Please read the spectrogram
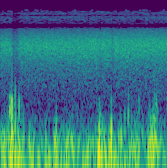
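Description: Wind rumbling on the microphone with rustling, and irregular low knocks as a channel catfish is lifted from the water in a landing net.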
